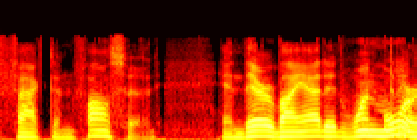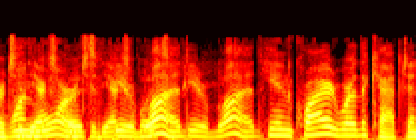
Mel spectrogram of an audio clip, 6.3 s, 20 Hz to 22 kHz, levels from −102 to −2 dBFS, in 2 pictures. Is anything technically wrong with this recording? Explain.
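Yes, two faults are audible through the mSBC headset path. From 2.93 to 5.09 s there is a doubled audio track. A second full-band copy runs about half a second behind, about 5 dB quieter. It likely comes from a slower capture path. At 4.11 s there is concealed Bluetooth headset packet loss. One 7.5 ms frame dropped, and the receiver filled it with recent waveform. It is nearly hidden.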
